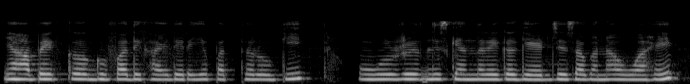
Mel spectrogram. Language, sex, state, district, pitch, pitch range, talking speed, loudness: Hindi, female, Chhattisgarh, Kabirdham, 235 Hz, 230-240 Hz, 165 wpm, -28 LUFS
